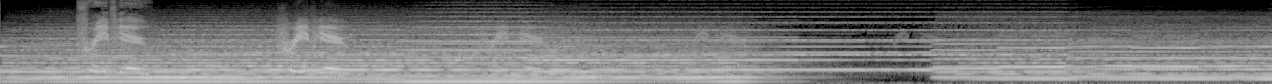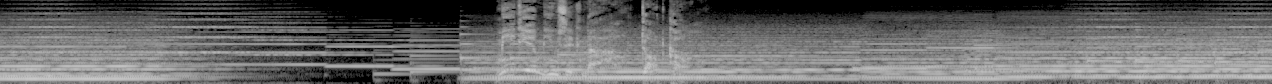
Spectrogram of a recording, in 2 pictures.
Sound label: classic romantic loop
